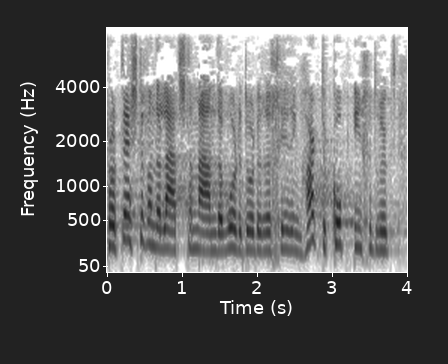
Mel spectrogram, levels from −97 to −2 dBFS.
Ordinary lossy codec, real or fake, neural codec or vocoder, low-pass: none; real; none; 7.2 kHz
